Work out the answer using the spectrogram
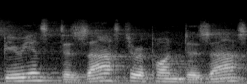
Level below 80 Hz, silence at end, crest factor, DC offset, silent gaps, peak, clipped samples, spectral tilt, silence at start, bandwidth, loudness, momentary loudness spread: -40 dBFS; 0 s; 14 dB; under 0.1%; none; -6 dBFS; under 0.1%; -6.5 dB/octave; 0 s; 8.6 kHz; -20 LUFS; 3 LU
